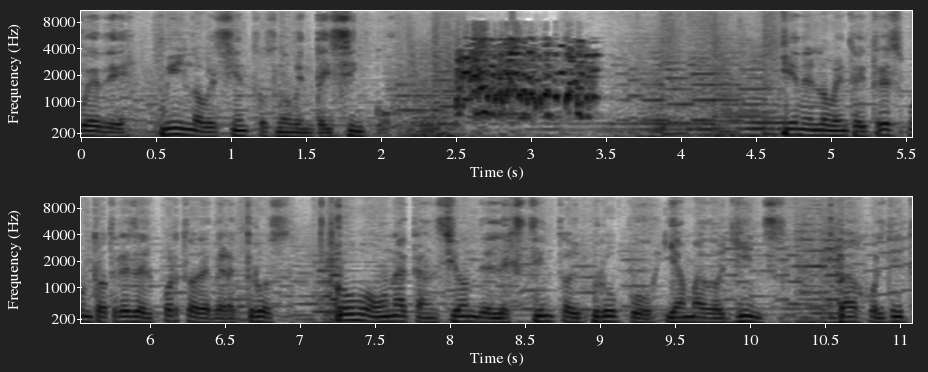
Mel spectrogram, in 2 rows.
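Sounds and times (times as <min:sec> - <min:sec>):
speech: 0:00.0 - 0:02.4, 0:04.7 - 0:11.0
turkey gobbling: 0:02.5 - 0:03.5.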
